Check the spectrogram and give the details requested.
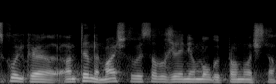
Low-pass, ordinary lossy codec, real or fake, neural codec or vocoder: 7.2 kHz; none; fake; codec, 16 kHz, 1 kbps, FreqCodec, larger model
